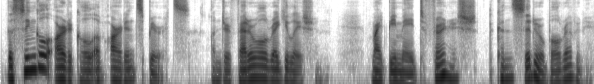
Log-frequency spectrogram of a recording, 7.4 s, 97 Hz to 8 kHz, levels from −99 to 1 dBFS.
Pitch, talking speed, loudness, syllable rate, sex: 110 Hz, 135 wpm, -20 LUFS, 5.6 syllables/s, male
